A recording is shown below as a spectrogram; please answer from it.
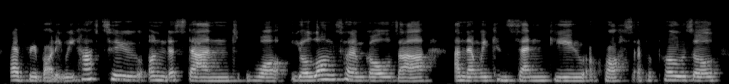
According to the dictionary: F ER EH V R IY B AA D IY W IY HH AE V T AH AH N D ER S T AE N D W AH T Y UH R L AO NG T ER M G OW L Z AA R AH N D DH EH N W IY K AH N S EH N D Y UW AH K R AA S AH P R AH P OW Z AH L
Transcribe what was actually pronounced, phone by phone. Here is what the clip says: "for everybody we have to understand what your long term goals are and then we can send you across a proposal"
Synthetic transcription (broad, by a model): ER EH V R IY B AA D IY W IY HH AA F T AH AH N D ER S T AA N D W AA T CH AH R L AO NG T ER M G OW L Z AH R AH N DH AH N W IY K AH N S EH N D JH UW AH K R AA S AH P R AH P OW Z AH L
